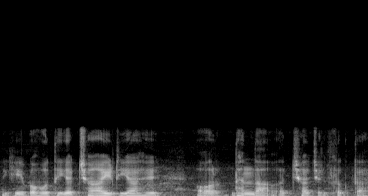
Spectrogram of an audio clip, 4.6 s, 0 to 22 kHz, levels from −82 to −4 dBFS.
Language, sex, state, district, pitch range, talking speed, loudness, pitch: Hindi, male, Uttar Pradesh, Budaun, 95-110 Hz, 145 wpm, -23 LUFS, 100 Hz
